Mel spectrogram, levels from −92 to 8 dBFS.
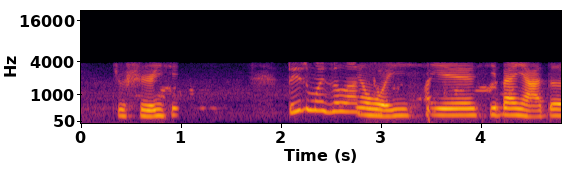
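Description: From 0.78 to 1.35 s an echo leak returns a faint copy of the speech 162 ms late, about 20 dB down. Unlike reverb, it is a distinct repeat, likely from an echo canceller letting loudspeaker pickup through. Between 2.94 and 4.22 s the speech is suppressed in double talk, dipping by as much as about 30 dB for roughly a second in total. This likely happens because the canceller ducked both sides together. Brief echo scraps at 3.73 to 3.78 s and 3.97 to 4.04 s return inside that stretch, with the same 162 ms delay.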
